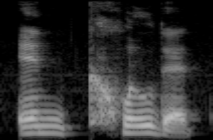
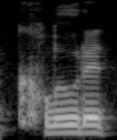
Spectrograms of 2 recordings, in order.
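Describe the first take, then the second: First: The d in the middle is a clear d. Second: The d in the middle is a soft flap.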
